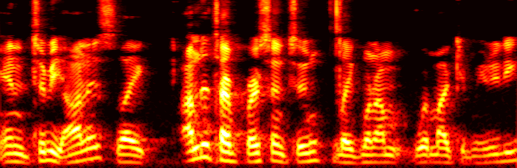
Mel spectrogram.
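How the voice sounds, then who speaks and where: The voice is loud, with a bright, sharp tone and ordinary pitch variation, at a very fast pace. The recording is very clean, with a silent background. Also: man. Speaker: church leader, podcast co-host. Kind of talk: casual chat. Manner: animated.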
